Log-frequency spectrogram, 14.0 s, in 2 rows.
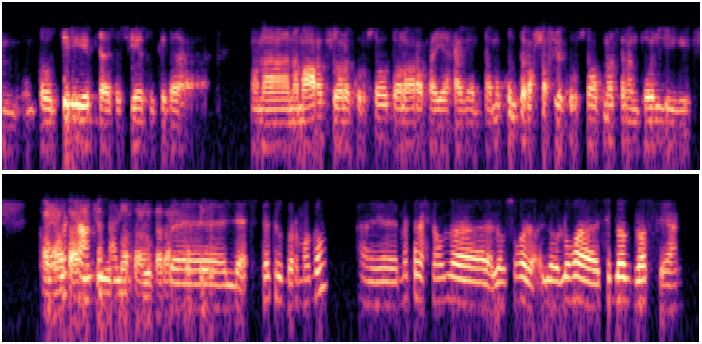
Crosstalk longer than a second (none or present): present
